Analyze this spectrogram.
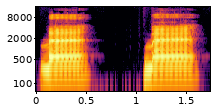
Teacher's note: dengan kita tersenyum seperti itu, lidah kita akan lebih rileks dan rongga mulut atau aula mulut kita akan lebih terbuka sehingga karakter vokal A yang dihasilkan adalah tipis yang kita maksud.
